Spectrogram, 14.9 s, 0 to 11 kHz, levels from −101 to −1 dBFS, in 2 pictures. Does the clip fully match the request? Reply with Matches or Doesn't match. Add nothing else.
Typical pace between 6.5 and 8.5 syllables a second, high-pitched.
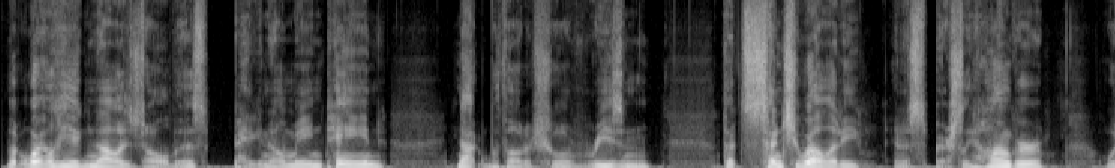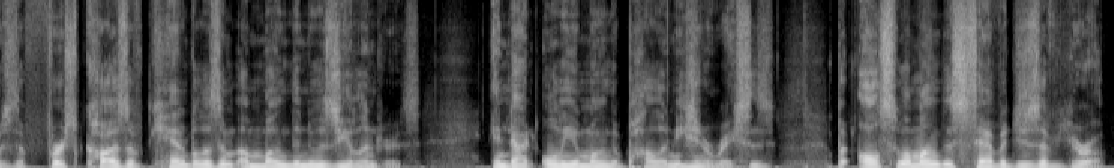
Doesn't match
